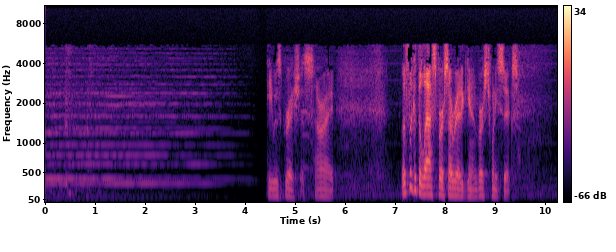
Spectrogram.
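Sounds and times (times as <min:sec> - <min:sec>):
train horn blaring: 0:00.0 - 0:04.1
speech: 0:04.4 - 0:06.0, 0:07.1 - 0:09.6.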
